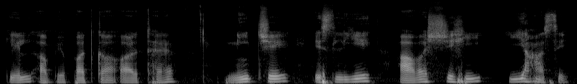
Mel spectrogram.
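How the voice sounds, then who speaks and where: A male teacher leads an exam practice lesson, working through quiz questions and reading each answer option aloud. His voice sits a little low, and he talks at a slow, unhurried pace. He often slips English phrases into his explanations. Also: no echo.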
